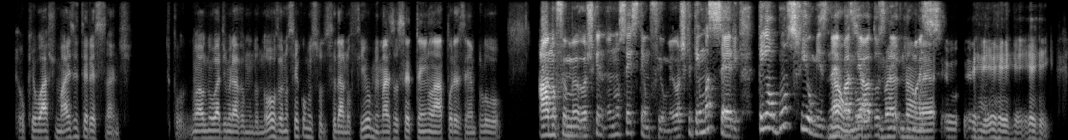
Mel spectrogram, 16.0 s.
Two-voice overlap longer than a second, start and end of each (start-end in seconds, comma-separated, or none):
12.4-14.2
